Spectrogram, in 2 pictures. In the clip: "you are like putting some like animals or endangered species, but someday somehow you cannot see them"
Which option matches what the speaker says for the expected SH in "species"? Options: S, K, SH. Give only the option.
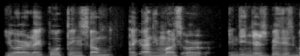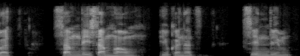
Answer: S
